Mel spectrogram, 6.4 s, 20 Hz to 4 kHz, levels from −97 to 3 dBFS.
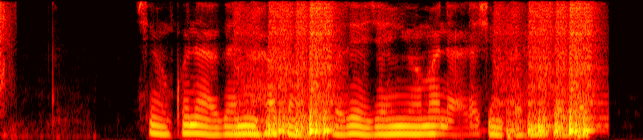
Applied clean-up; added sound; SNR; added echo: none; Snare drum; -2 dB; none.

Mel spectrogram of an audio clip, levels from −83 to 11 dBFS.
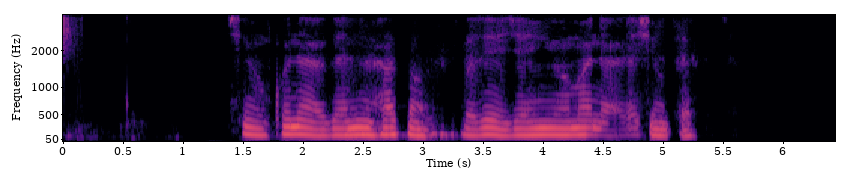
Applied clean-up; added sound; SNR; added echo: neural mask model Resemble Enhance denoiser.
